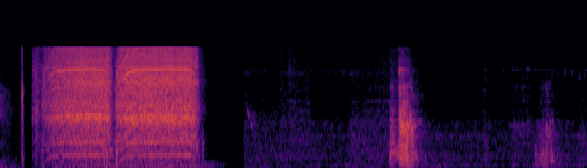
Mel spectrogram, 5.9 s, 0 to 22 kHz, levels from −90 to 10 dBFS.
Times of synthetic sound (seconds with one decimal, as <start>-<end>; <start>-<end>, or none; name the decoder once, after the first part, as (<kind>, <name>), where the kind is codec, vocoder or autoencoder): 3.1-3.5 (vocoder, HiFi-GAN); 4.0-5.9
